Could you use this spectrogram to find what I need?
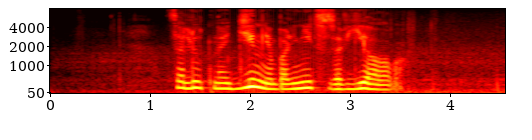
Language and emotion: Russian, angry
